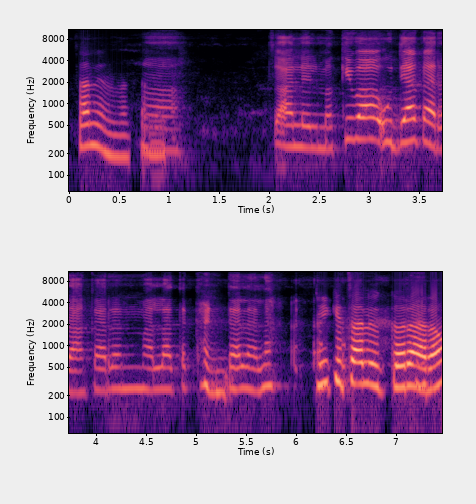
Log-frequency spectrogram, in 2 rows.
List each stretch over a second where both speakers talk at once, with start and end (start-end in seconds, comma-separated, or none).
none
